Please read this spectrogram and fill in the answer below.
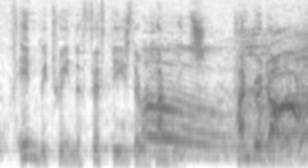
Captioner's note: groans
